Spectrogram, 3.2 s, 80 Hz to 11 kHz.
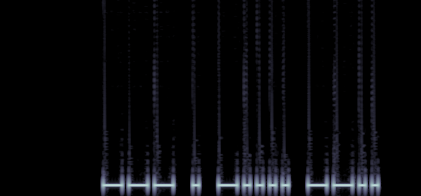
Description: Morse code, heard as a keyed tone, about 25 wpm, 700 Hz. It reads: OE6Z
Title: DXCC-100 Call Signs - 4 Characters - Repeated 3x - 25wpm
